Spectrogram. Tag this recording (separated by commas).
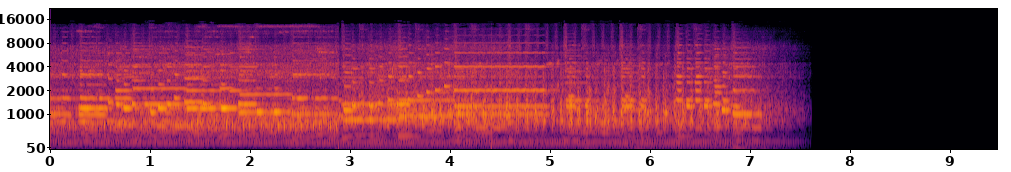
Music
